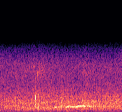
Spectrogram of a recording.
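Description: Steady outdoor background noise, with a faint wavering tone that lasts under a second, starting about halfway through.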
